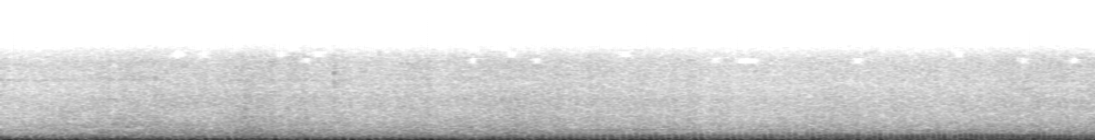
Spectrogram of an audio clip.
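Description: Passenger train's coaches rolling along the track, a steady low rumble.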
